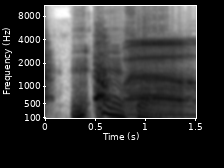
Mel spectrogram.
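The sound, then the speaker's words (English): A dog gives a couple of short, sharp barks, then breaks into a drawn-out, high-pitched whine. It sounds loud, with no one talking over it. “So like I said, sorry, my dog is freaking out here.”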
